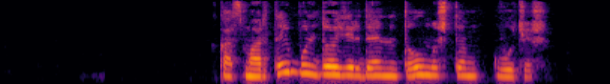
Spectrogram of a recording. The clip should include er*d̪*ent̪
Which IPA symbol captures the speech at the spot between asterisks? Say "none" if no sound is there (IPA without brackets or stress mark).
d̪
